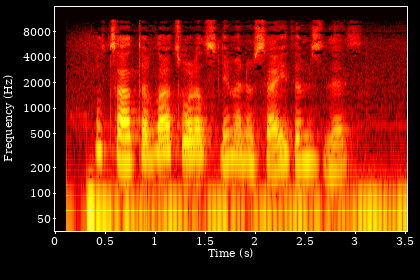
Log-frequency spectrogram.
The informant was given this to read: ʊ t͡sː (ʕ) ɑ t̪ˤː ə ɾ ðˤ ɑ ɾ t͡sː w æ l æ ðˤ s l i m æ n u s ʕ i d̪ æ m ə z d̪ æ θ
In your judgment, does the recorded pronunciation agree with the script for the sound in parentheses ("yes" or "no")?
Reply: yes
